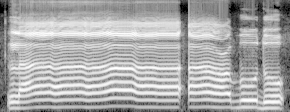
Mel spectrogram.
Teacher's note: তাহলে লা, হামজা লাগবে এই আইনের সাথে আ। আইনটা উচ্চারণের সময় গলার মধ্যে একটু চাপ দিয়ে পড়লে আইনটা সহি উচ্চারণ হবে। তাহলে লা আ বু, বা পেশ বু, দাল পেশ দু।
